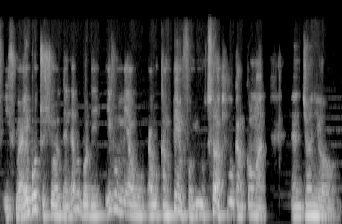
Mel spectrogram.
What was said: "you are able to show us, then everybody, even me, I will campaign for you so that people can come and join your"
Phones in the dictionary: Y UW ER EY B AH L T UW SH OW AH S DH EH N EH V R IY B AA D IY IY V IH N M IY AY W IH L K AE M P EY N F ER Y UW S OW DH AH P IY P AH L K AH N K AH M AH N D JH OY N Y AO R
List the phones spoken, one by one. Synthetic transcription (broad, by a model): Y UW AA EY B AH L T UW SH OW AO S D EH N EH V R IY B AA D IY IY V IH N M IY AY W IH W K AE M P EY N F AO Y UW S OW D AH P IY P AH L K AH N K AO M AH N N JH OY N Y AO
